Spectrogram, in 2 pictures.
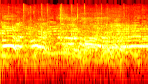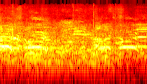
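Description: A band plays loud live music through loudspeakers.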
